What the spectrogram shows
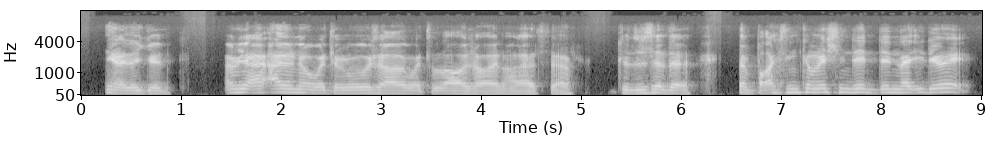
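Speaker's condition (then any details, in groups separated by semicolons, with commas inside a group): Cerebral palsy; caused by stroke at birth; daily physical therapy, moves better than expected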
